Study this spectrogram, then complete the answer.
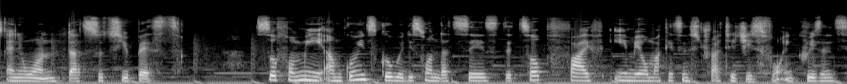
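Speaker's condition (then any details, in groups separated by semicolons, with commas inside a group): No condition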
